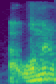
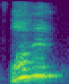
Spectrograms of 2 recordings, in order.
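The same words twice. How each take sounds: First: The word is said in a calm, respectful tone. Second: The word is said in a demanding, exasperated tone. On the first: The speaker is simply addressing her politely. The speaker calls it right. "I believe this is respectful when Jesus says this" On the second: The speaker is scolding and making a demand. The speaker calls it wrong. "All I can hear is"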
